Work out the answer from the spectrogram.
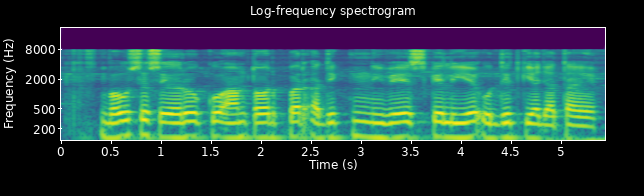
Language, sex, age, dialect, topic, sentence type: Hindi, male, 18-24, Hindustani Malvi Khadi Boli, banking, statement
